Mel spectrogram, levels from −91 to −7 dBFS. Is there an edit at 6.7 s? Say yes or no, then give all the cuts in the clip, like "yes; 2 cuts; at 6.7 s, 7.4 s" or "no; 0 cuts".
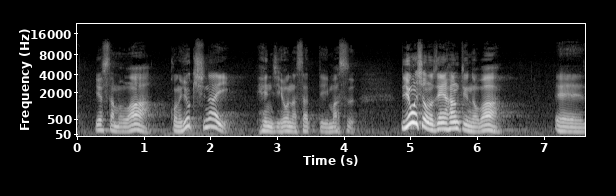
no; 1 cut; at 4.7 s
